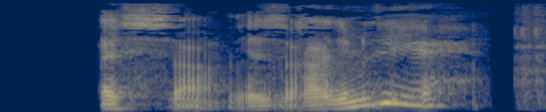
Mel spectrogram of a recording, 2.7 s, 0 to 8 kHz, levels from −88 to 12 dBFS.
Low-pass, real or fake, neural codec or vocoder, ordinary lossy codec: 7.2 kHz; fake; vocoder, 22.05 kHz, 80 mel bands, Vocos; MP3, 32 kbps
